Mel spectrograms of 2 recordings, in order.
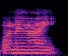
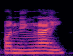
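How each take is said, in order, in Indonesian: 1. Konsonan tengahnya bunyi ng sengau. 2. Konsonan tengahnya bunyi ng sengau.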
